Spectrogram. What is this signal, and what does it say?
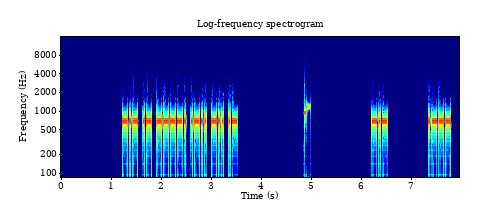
Morse code, heard as a keyed tone, about 35 wpm, spaced as for 24 wpm, 700 Hz. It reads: KA9LDA KJ
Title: USA Call Signs - 6 Characters - 8x Character Spacing - 35wpm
